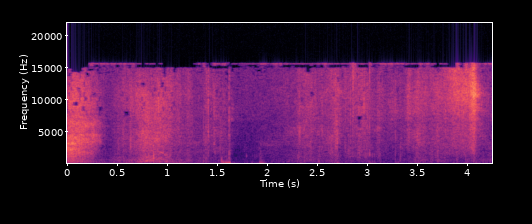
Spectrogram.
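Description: A man drinking from a small barrel held to his mouth in gloved hands: soft swallowing and rustling of his ski gloves and jacket, with a short click about one and a half seconds in.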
